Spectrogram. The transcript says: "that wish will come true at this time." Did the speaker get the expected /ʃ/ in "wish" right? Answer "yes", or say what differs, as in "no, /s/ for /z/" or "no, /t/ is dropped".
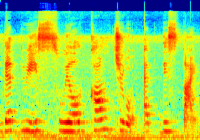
no, /s/ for /ʃ/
